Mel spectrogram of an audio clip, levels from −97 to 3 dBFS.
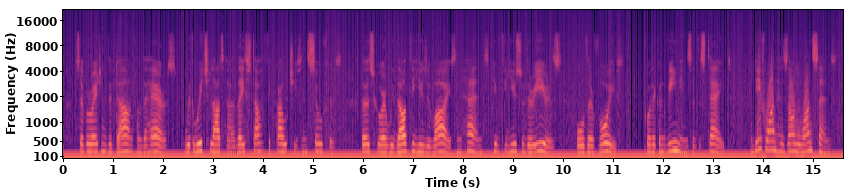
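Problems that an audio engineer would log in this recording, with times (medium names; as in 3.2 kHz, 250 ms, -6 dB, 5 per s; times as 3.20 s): crackle 250 per s -29 dBFS
hum 50 Hz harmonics 4 -31 dBFS
3.95 s: pop -12 dBFS
13.86–14.96 s: clipped -21.5 dBFS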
